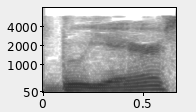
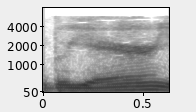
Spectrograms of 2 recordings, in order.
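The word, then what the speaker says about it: Buyer: Apparently, I've been mispronouncing Stephen Byer's name, the guy who Republican from Indiana who chairs the Veterans Affairs Committee in the House. His name is Bouyer, Stephen Bouyer. You pronounce it like that?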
